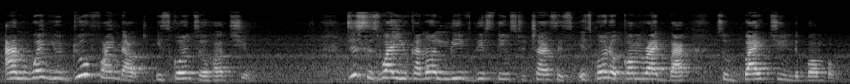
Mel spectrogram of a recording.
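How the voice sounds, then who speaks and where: A woman with a high, expressive voice speaks at a moderate pace, delivering an earnest motivational talk to wives in which she exhorts them and repeats phrases for emphasis. The recording has a roomy echo and faint background noise.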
